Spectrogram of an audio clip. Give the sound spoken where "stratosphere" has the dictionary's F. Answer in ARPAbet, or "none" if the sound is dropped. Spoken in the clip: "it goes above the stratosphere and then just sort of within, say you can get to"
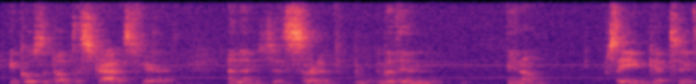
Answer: F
